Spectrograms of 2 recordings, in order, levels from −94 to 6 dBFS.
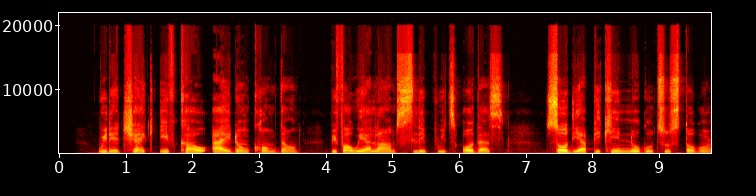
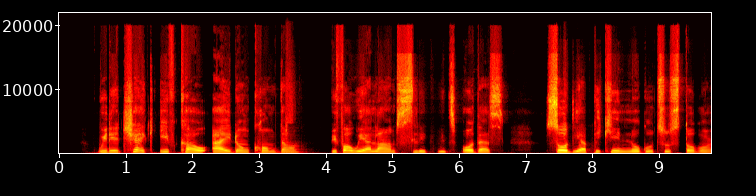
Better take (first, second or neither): first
